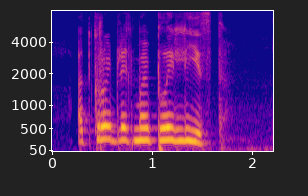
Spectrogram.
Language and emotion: Russian, angry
